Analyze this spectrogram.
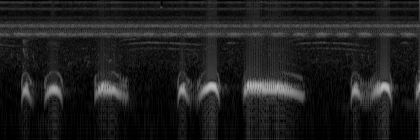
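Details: Spotted dove lure call, Kalimantan type, meant to draw replies from other doves: repeated phrases of a double hollow coo and a drawn-out descending coo, clear and close in a quiet setting.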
